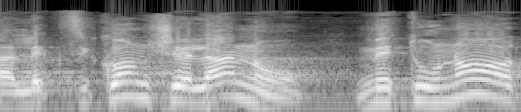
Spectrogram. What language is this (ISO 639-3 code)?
heb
